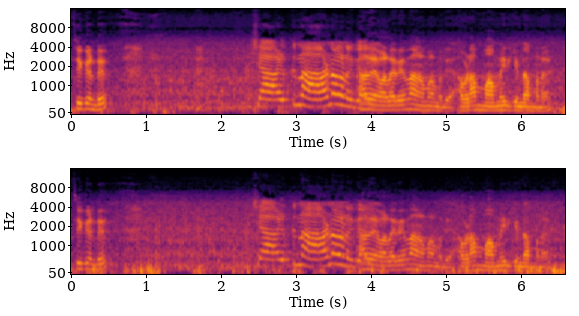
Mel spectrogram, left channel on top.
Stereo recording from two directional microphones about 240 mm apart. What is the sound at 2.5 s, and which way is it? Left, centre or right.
A woman's voice, centre.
